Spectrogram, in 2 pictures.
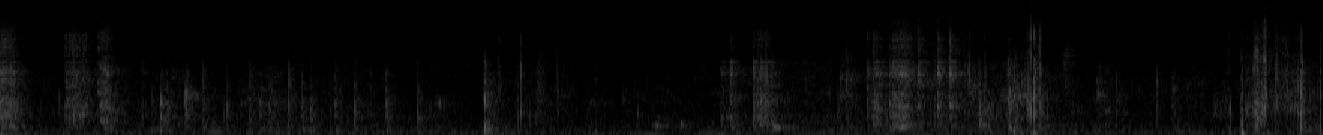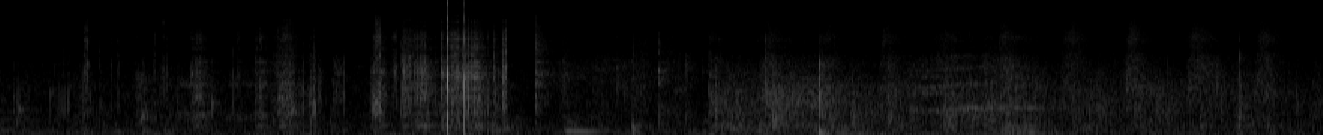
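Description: Scattered rustles, small knocks and clicks of a handheld camera being moved around and of clothing, with a quick cluster of sharp clicks about two-thirds of the way through.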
